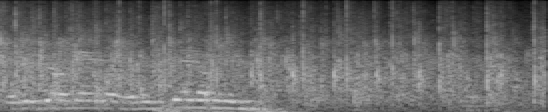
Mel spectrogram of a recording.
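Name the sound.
audience applause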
